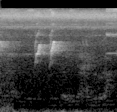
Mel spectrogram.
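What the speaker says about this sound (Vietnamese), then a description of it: "Nói về khả năng bắt ruồi thì không loài chim nào giỏi hơn chim chảo" Chim chảo bird in a tropical forest giving two or three quick, high, thin chirps over a soft rustling background, with a narrating voice faintly underneath.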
